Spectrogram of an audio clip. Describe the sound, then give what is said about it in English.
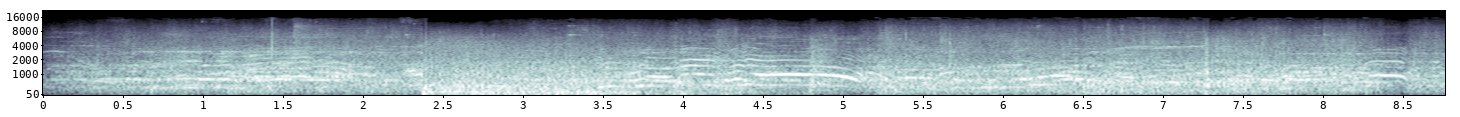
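Protesters in Colombia run from police during anti-government demonstrations: many overlapping shouting voices and hurried footsteps churn loudly and steadily throughout, with a sudden burst of rough, noisy commotion a couple of seconds in. “This is the sound of protesters in Colombia running away from police as demonstrations continue against the government.”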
